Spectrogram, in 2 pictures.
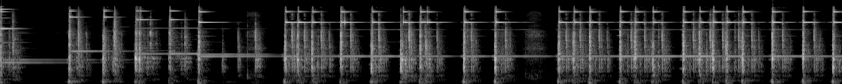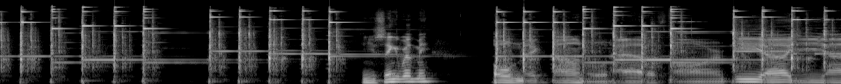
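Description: A toy xylophone rings out with bright metal notes, tapped quickly one after another.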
